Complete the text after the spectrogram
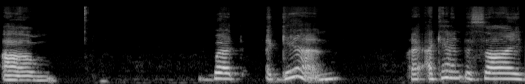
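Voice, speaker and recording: A woman speaks in a Canadian accent. Her voice is somewhat breathy. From Canada, southern Alberta. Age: 70s. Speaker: former journalist, astrology podcast host. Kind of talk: casual interview chat. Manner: halting, repeats words.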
